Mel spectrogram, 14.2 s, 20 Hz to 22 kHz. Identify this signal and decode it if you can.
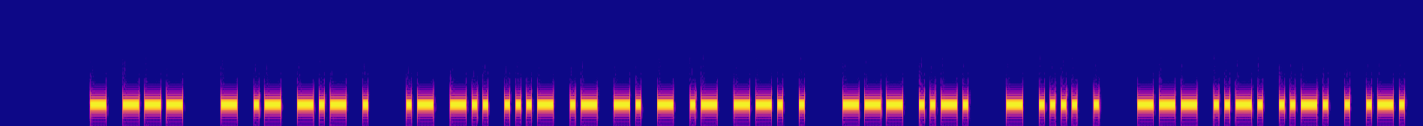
Morse code, heard as a keyed tone, about 22 wpm, 700 Hz. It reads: TO TAKE ADVANTAGE OF THE OFFER
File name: practice / 22wpm / Sentences with 4-Word Phrases - 22wpm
